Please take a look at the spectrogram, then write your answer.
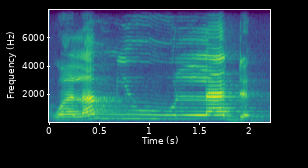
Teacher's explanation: sukun karena waqaf, artinya mati di akhir kalimat, maka dibaca qalqalah kubra atau qalqalah, maaf ini keliru tulisannya ya, qalqalah besar ya, kubro itu.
